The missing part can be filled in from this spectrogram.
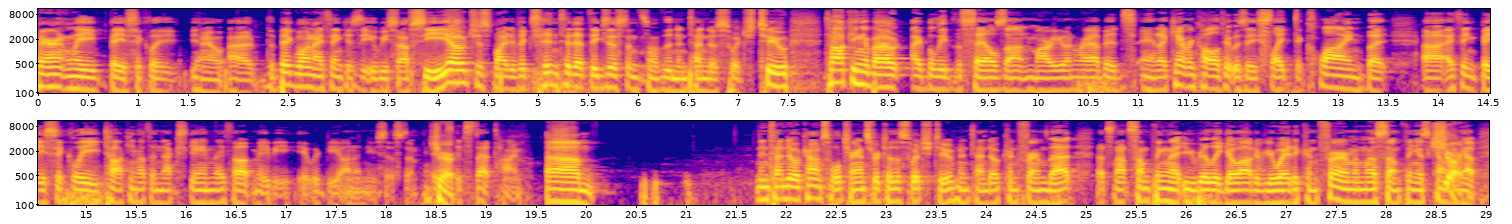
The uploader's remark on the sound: An audience Q&A - recorded LIVE at Long Island Retro Gaming Expo!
